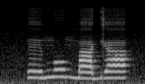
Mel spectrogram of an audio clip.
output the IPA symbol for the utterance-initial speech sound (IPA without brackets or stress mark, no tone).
e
